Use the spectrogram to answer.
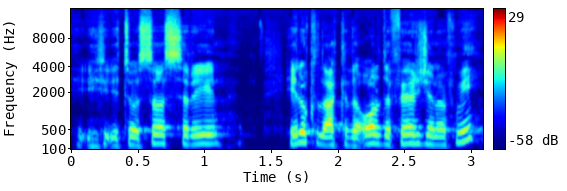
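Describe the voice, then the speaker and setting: A man tells his own story on stage in a fairly high voice. He jokes at himself and often stops on "uh". The talk stays loose and unscripted. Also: fairly quick, warm tone. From Somalia. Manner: humorous, self-mocking, frequent "uh" fillers. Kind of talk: live personal storytelling on stage.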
